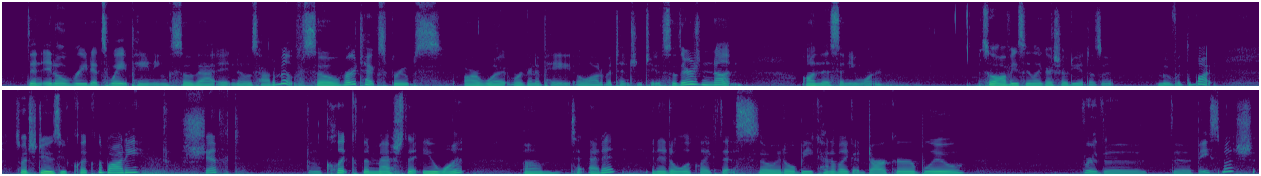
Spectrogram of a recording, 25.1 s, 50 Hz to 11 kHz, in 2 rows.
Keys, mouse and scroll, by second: 10.5 click, 14.6 shift+click.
